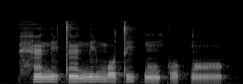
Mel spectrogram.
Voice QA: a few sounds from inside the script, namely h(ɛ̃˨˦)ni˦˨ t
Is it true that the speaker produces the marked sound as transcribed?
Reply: no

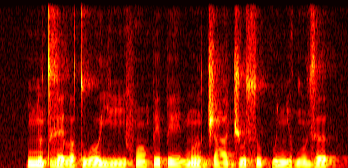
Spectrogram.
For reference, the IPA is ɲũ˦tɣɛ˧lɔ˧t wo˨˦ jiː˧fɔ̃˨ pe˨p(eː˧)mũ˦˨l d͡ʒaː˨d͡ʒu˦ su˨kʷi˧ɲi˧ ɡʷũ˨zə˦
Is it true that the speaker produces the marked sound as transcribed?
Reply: no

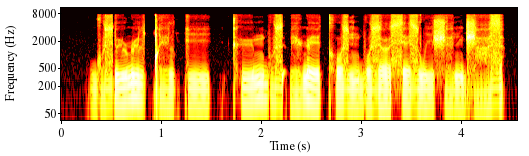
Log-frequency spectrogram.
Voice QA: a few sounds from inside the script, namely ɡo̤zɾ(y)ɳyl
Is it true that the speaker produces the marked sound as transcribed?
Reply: yes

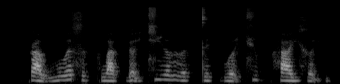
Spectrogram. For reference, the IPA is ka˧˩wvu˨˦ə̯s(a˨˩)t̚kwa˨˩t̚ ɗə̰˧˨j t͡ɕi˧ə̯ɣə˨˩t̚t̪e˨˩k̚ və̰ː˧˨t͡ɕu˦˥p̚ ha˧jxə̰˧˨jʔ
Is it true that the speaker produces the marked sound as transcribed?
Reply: no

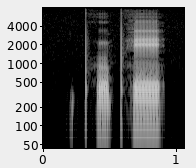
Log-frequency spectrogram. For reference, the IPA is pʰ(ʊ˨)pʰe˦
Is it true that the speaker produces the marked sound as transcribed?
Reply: yes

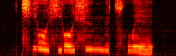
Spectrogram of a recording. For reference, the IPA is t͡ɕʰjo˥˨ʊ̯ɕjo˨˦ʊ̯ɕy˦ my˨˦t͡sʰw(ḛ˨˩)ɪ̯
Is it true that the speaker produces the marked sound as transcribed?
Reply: yes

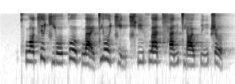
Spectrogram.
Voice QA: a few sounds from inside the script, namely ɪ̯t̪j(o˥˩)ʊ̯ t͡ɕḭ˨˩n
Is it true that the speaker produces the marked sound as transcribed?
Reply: yes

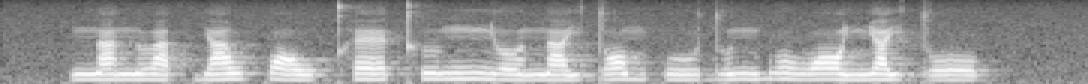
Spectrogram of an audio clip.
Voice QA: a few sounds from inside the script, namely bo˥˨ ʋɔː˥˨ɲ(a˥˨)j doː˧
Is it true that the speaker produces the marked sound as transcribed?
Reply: yes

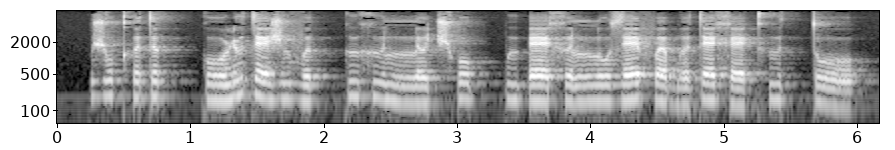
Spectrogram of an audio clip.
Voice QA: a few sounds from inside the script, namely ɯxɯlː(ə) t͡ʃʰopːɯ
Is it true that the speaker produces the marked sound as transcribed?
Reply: yes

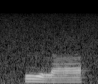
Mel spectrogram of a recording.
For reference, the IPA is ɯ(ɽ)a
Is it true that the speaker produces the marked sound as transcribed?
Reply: no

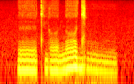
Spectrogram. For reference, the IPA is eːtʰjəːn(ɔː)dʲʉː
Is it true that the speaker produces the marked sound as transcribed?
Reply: no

